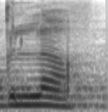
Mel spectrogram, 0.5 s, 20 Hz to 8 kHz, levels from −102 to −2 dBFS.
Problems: constant background noise, echo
